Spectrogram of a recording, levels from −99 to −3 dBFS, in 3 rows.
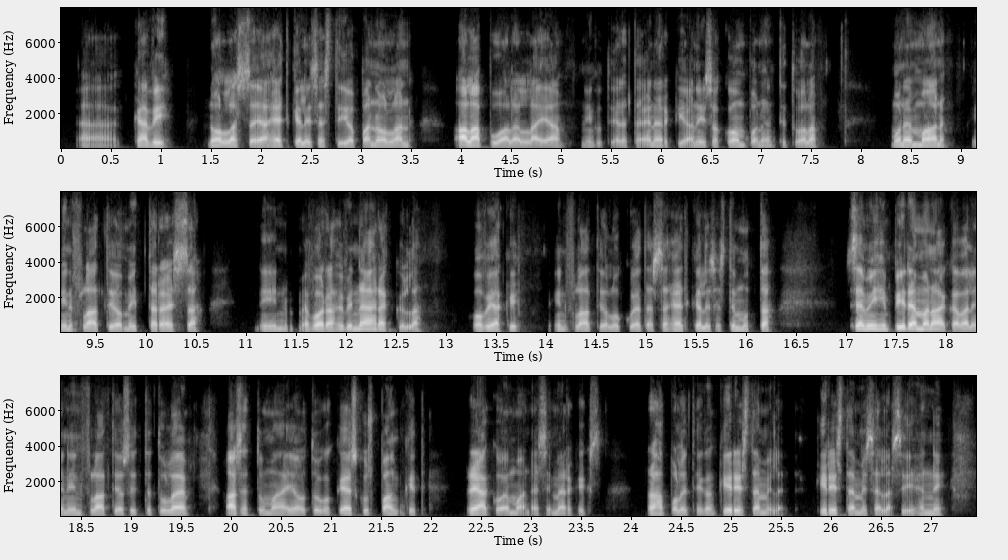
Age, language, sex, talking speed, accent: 30-49, Finnish, male, 105 wpm, native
